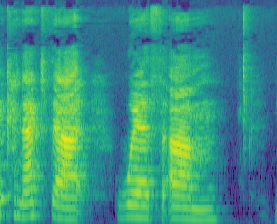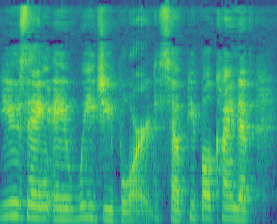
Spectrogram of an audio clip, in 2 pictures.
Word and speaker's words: Ouija: So a Ouija board, it's spelled O-U-I-J-A, Ouija board. It looks like a Ouija board, but it's pronounced Ouija board.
